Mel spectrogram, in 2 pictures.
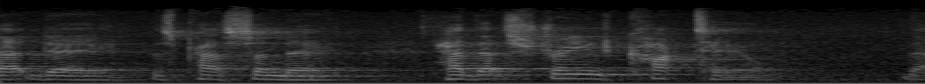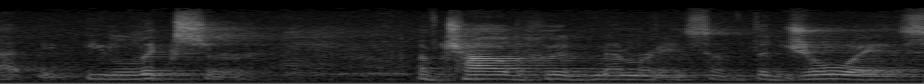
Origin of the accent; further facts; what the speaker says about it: Cheyenne, Wyoming, United States; moved away; also born or lived in Laramie, Wyoming; I was raised in Laramie and Cheyenne, Wyoming.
